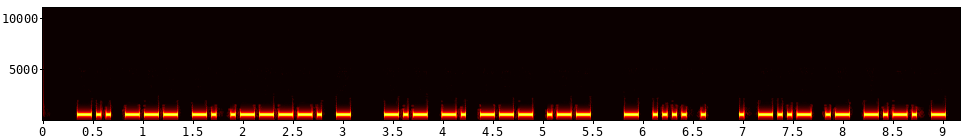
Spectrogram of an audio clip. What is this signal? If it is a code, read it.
Morse code, heard as a keyed tone, about 25 wpm, 600 Hz. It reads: DON'T KNOW THE EXACT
